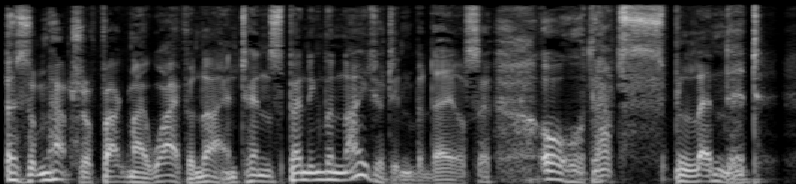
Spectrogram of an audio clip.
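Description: An earnest, insistent young man, acted out by a male narrator. The voice is a little husky and rises and falls freely. He presses his point with urgency, in the style of an audiobook mystery. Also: low-pitched, big pitch swings, fairly quick, dry recording, studio quality, full character voice. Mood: hopeful, tense.

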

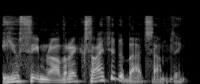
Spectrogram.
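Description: A polite, easygoing gentleman traveller, played by a male narrator. His intonation moves about a good deal, with a slightly husky tone. The manner is measured and mildly amused, suited to a storybook mystery. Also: mid-range voice, big pitch swings, no room sound, studio quality, voice pushed up. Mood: helpful, curious.

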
